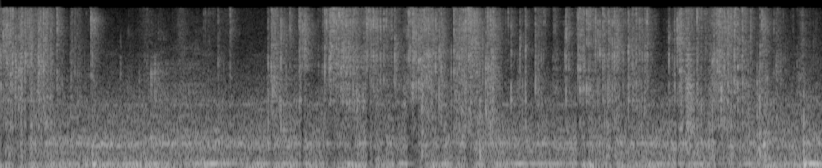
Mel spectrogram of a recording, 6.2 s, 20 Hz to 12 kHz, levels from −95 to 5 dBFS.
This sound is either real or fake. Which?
real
